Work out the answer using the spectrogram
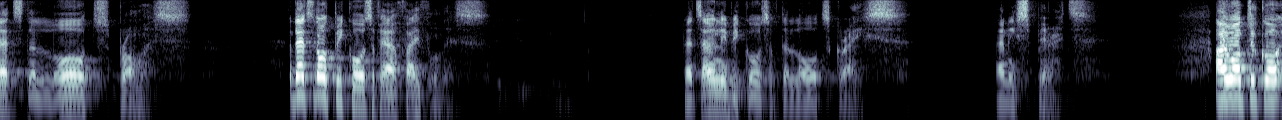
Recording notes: Preached 06/08/23 PM service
